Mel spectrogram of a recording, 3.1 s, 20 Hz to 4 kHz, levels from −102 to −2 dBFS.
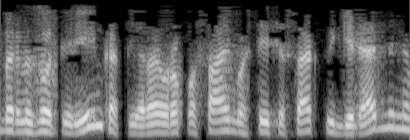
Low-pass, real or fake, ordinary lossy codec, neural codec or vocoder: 3.6 kHz; fake; MP3, 16 kbps; codec, 16 kHz, about 1 kbps, DyCAST, with the encoder's durations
